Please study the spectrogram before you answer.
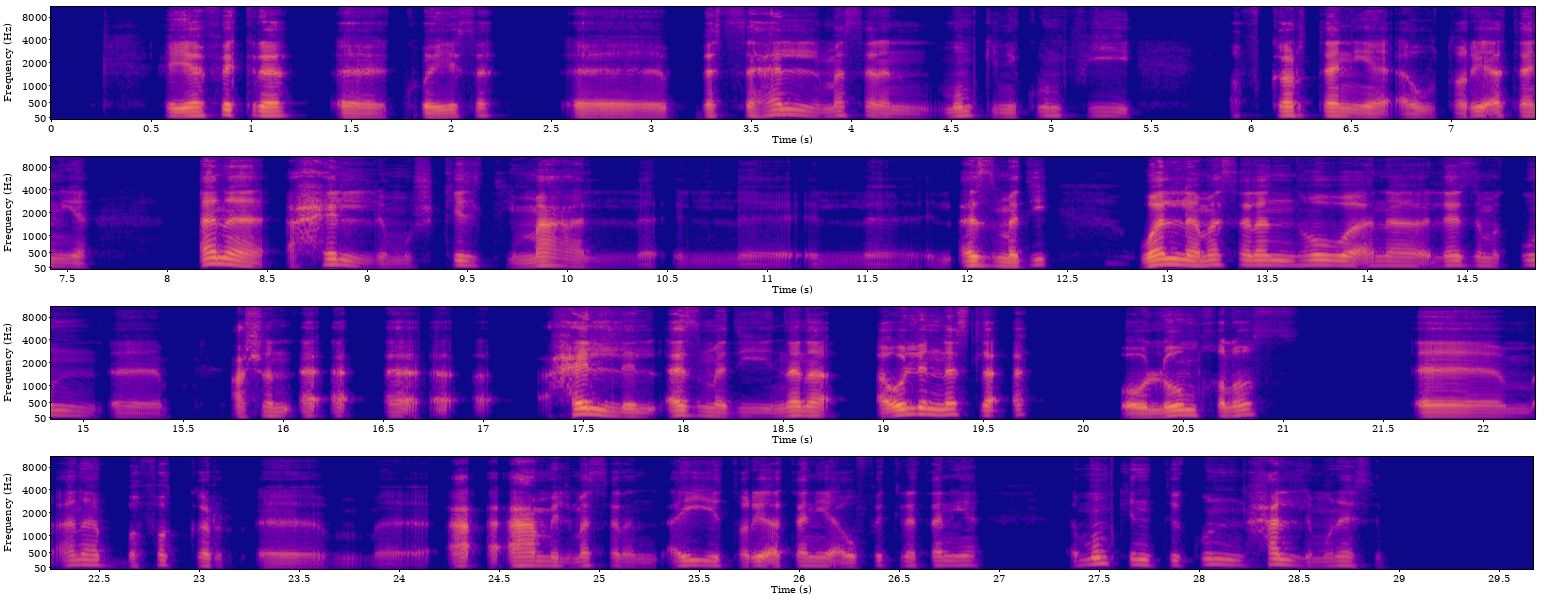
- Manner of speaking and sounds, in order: none
- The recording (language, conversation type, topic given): Arabic, advice, إزاي أتعامل مع الضغط عليّا عشان أشارك في المناسبات الاجتماعية؟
